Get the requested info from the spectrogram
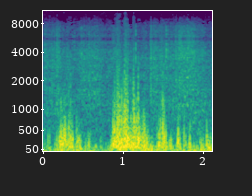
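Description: Wind buffeting a handheld camera's microphone: a loud, rushing rumble that grows stronger about a second in.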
